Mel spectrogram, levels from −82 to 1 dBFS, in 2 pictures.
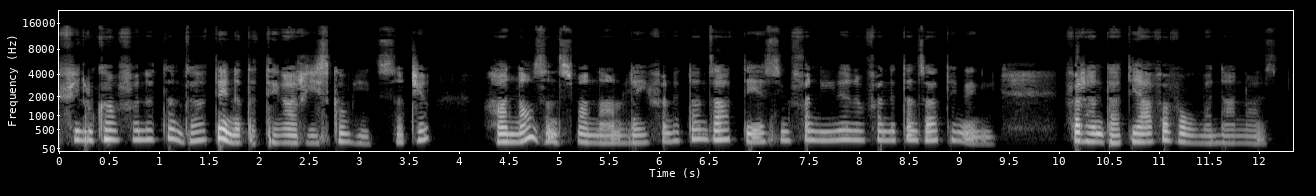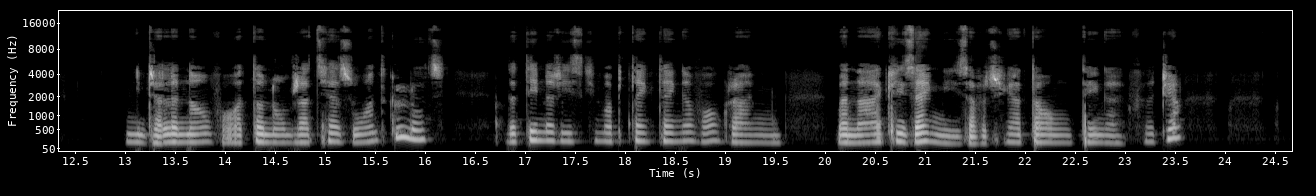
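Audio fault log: Throughout, HE-AAC compression, likely the cause. The damage is plainly audible across the speech. The lower spectrum sounds coded directly, while the treble reaches high but sounds synthetic. That points to spectral band replication: lower bands are copied upward and shaped by a rough envelope. The copied harmonics fail to line up above the crossover, so s sounds come out gritty, metallic or lispy. The plainly audible damage fits a low bitrate around 24 kbps.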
